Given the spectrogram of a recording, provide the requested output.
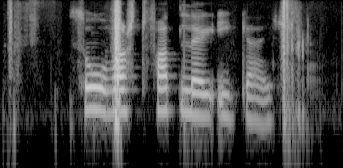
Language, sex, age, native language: Icelandic, male, 9, Icelandic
